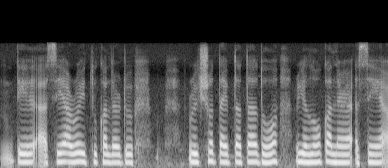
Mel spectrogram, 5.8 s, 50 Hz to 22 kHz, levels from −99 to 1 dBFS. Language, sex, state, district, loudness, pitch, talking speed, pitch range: Nagamese, female, Nagaland, Kohima, -12 LUFS, 195 Hz, 125 wpm, 190-205 Hz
